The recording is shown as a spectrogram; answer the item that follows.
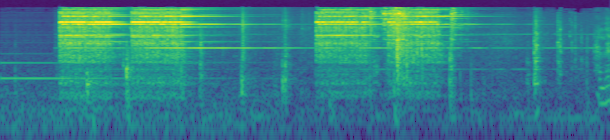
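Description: Telephone bell ringing twice, each ring about a second and a half long, followed by a few clicks near the end.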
